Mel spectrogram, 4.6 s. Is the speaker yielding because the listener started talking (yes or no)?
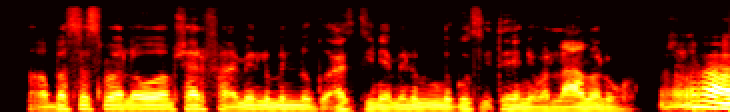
yes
